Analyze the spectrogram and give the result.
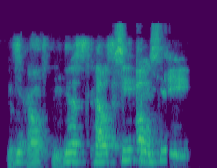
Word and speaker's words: Yaskowski: In addition, we have Stanley, and I never say his name right. – Yaskowski. – Yes, I always put too many letters in there.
